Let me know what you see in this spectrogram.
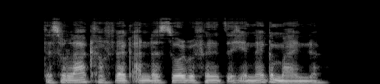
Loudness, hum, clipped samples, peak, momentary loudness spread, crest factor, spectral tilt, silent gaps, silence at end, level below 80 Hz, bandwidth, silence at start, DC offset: -25 LUFS; none; under 0.1%; -8 dBFS; 6 LU; 18 dB; -5 dB/octave; none; 0.55 s; -42 dBFS; 9.4 kHz; 0.45 s; under 0.1%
